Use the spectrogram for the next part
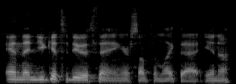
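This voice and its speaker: A man's voice: sits low, rapid-fire, fairly bright tone. A man co-hosting a casual card game podcast, joking and playful. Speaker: podcast co-host. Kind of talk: casual chat.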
